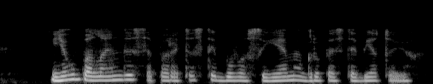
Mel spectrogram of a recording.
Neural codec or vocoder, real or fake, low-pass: none; real; 5.4 kHz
